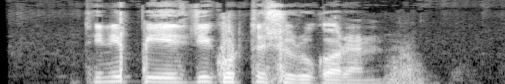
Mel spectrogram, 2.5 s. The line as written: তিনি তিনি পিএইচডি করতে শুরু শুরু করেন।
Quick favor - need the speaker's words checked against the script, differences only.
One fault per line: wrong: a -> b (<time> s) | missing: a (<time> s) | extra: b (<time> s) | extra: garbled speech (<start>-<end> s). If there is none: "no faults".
missing: তিনি (0.6 s)
missing: শুরু (1.6 s)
